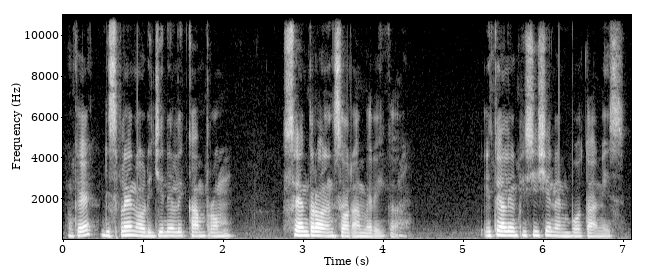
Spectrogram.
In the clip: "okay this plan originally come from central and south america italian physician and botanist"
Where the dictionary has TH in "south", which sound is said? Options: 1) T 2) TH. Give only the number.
1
